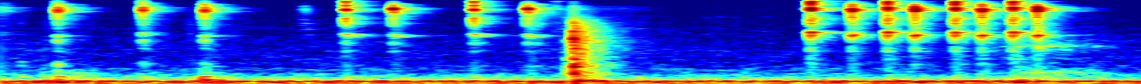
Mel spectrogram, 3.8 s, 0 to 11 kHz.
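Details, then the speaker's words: 2011 Audi A6 EZS steering column module being shaken: sharp irregular clicking and hollow rattle from inside, with burn marks visible on the faulty module. "you can obviously hear that this one is clicking and giving a weird noise as if it's a hollow from the inside"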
